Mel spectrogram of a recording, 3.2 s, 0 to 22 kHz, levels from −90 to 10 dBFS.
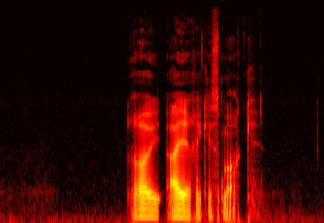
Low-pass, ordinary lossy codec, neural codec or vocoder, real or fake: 19.8 kHz; none; vocoder, 44.1 kHz, 128 mel bands every 256 samples, BigVGAN v2; fake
